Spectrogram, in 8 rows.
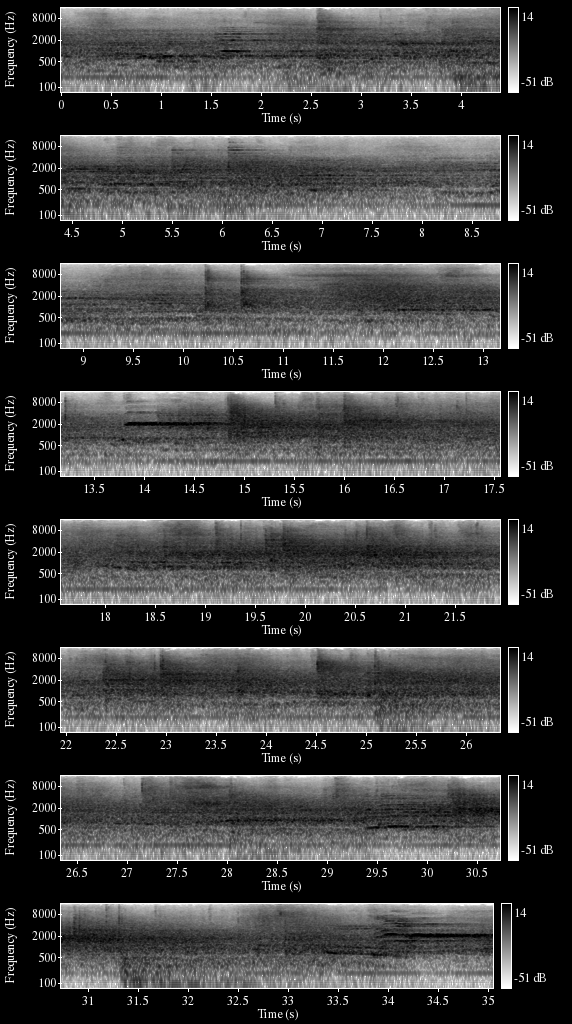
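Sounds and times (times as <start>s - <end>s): echoing voices: 0.0s - 35.0s
high whistle tone: 13.8s - 14.4s.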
